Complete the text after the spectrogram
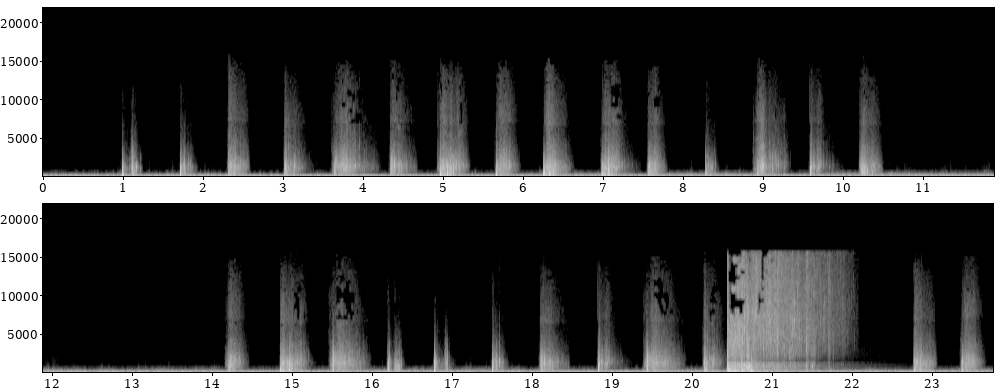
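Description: Footsteps crunch steadily through dry leaves and undergrowth.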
